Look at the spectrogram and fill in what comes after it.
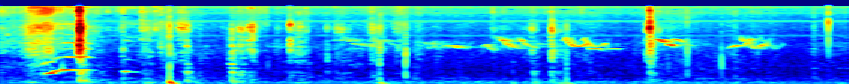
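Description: Birds chirping a few short high calls about three to five seconds in, over scattered light clicks and taps of plastic toys being handled. A brief child's vocal sound comes near the start.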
